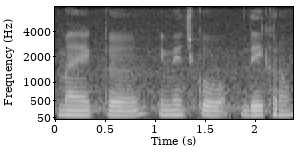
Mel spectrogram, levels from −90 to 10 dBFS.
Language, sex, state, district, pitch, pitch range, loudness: Hindi, male, Chhattisgarh, Raipur, 125 Hz, 120-130 Hz, -18 LUFS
